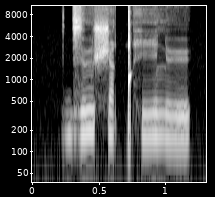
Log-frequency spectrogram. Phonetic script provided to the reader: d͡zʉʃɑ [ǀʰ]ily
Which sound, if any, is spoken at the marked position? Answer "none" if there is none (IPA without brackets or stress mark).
ǃʰ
